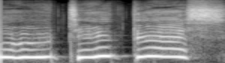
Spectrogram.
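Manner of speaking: fake teary, raging whimper. Retelling a kid's shocked question after his build was blown up: imitating a crying, whimpery voice. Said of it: "kind of like a crying, whimpery voice".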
